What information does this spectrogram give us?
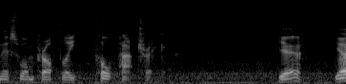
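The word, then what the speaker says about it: Portpatrick: Port Patrick. Yeah, I say a wee bit quicker because to me it's one word, but Port Patrick I call Patrick.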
